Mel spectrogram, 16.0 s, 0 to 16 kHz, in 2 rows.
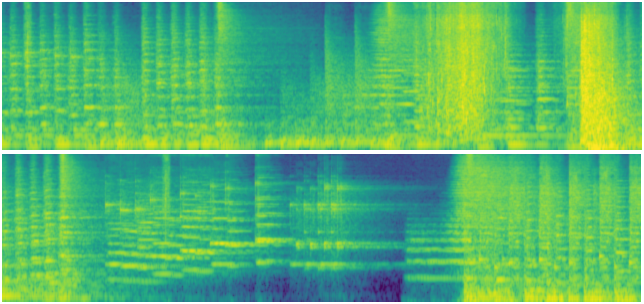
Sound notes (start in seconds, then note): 5.2 splash splash...Thud!!!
